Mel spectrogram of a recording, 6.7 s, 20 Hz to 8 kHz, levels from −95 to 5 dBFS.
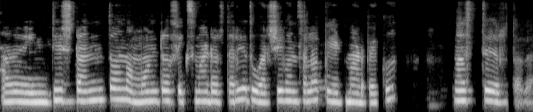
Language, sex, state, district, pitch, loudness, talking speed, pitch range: Kannada, female, Karnataka, Gulbarga, 225 Hz, -18 LUFS, 125 wpm, 210-235 Hz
